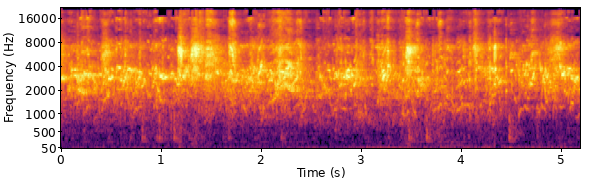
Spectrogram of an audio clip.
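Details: Budgerigar chatter from Portland, many birds warbling at once in a high, fizzing blend of chirps and short squawks, fairly even in loudness throughout.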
